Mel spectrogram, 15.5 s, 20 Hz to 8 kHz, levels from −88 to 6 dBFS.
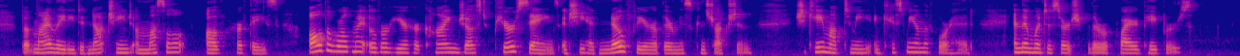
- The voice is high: Yes, high, 205 Hz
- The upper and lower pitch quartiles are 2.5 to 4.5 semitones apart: Yes, average, 3.6 semitones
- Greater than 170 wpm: Yes, average, 190 wpm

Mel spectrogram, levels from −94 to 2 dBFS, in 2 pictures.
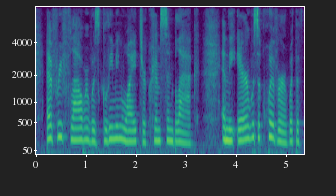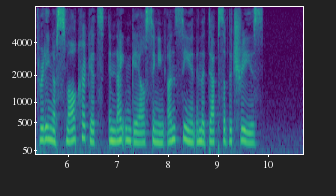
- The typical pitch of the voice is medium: Yes, medium, 180 Hz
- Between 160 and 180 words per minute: Yes, average, 165 wpm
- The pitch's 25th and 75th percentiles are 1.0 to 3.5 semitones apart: Yes, average, 3.0 semitones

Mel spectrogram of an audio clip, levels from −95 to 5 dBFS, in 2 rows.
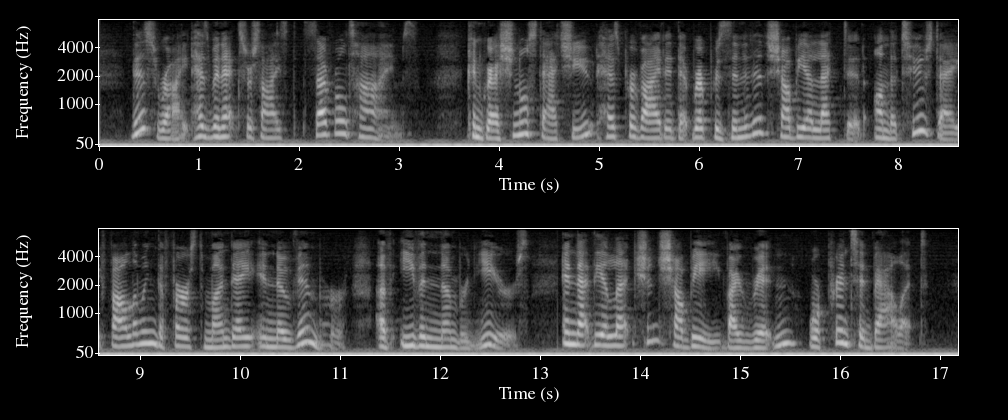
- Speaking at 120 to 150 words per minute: Yes, average, 140 wpm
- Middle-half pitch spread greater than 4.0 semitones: Yes, average, 4.6 semitones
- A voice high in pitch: Yes, high, 215 Hz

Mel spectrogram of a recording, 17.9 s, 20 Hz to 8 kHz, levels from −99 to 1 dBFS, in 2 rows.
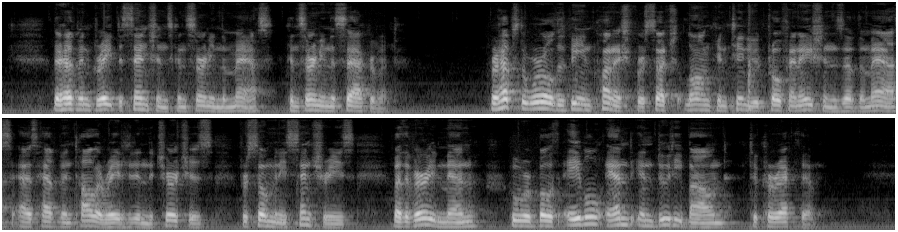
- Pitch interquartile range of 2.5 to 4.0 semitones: No, average, 5.0 semitones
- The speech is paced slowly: No, average, 180 wpm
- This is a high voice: No, low, 125 Hz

